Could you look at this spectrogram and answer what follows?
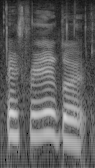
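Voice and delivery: talking through a mouthful; mouth full. Real, not acted. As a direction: speak around a bite of food. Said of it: "not eat with your mouth full".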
